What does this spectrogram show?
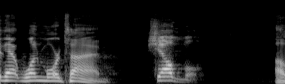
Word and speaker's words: Shelbyville: when I lived there, the Y is silent, right? It's just Shelbyville. Shelbyville. Yeah, it's just Shelbyville. Okay. The way I remember. Say that one more time. Shelbyville.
